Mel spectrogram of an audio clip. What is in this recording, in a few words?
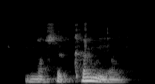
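"nosocomial", British English; pronunciations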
